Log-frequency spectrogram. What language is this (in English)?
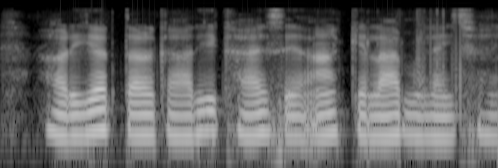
Magahi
